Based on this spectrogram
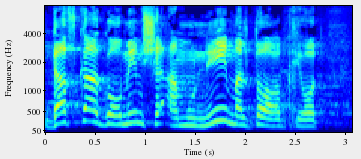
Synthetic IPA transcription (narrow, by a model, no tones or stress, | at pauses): d̪afkaːɡo̞ʁmimʃe̞ʔamunimalt̪oaʁbχiʁo̞t̪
